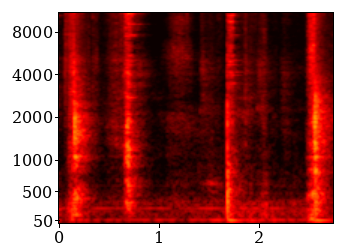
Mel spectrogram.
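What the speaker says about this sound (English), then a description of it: "all we're gonna do with these Brussels sprouts is half them. But we're gonna cut the tips off and then half them" A knife chops through Brussels sprouts on a cutting board, trimming the tips and halving them: four sharp, separate cuts spaced irregularly, close and fairly crisp, with a faint hum in between and no talking.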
